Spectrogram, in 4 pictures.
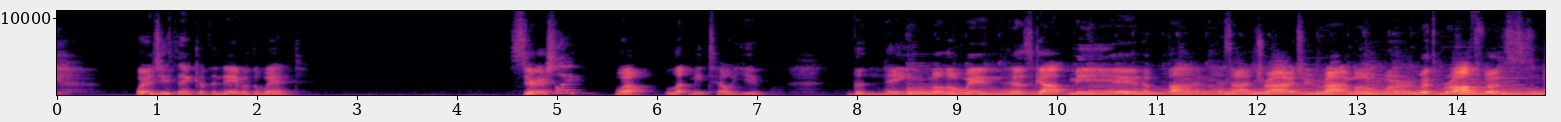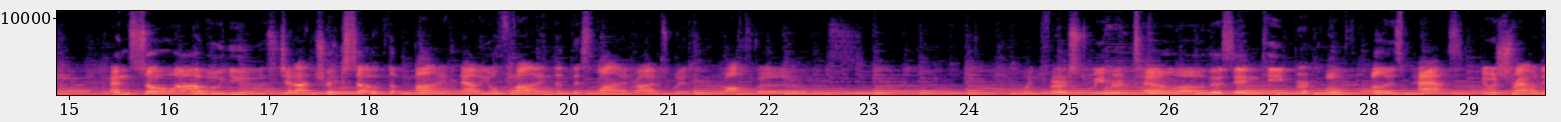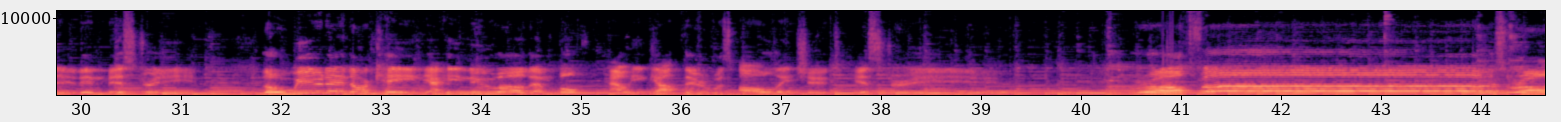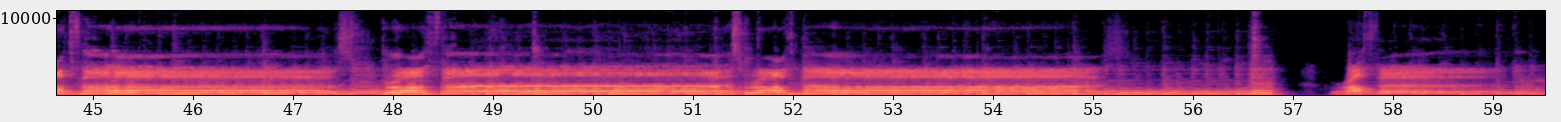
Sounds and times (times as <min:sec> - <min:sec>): Music: 0:08.3 - 0:59.5.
